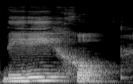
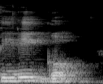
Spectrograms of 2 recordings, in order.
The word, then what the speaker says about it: dirijo: That G from dirigir changes to J, dirijo. Why? Because if we didn't change it, it would sound dirigo. And the verb is dirigir with a soft G.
